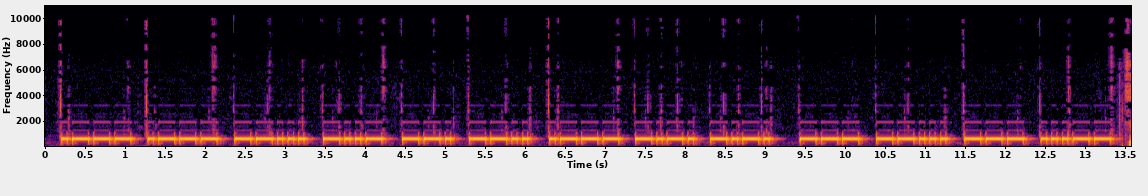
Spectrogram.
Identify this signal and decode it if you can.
Morse code, heard as a keyed tone, about 18 wpm, 660 Hz. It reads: JJ7XGZ JCC O7O3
